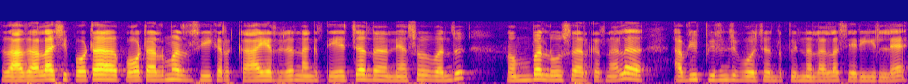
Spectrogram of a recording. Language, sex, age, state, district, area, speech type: Tamil, female, 60+, Tamil Nadu, Coimbatore, rural, spontaneous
